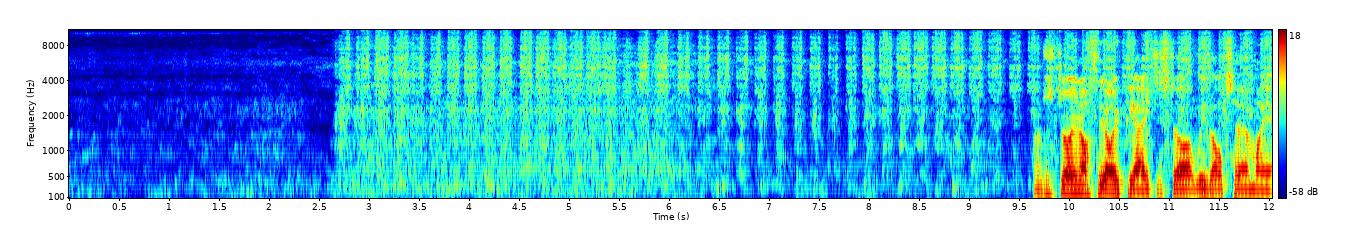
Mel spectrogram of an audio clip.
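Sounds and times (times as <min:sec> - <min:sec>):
hot air blower hissing and crackling: 0:02.6 - 0:12.0.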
